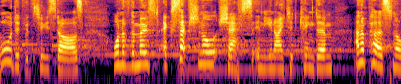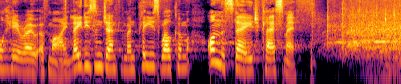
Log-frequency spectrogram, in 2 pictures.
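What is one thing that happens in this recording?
A woman announces into a microphone with animation.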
